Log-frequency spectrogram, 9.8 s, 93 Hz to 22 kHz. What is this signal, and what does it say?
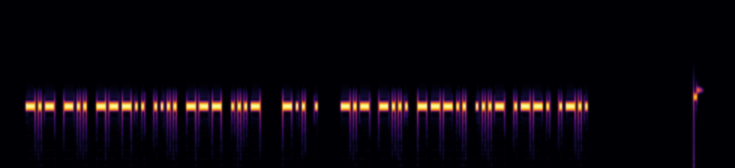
Morse code, heard as a keyed tone, about 28 wpm, 700 Hz. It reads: KD8HOV DE KB8VPL
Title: USA Callsign DE Callsign - 6 Characters - 28wpm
